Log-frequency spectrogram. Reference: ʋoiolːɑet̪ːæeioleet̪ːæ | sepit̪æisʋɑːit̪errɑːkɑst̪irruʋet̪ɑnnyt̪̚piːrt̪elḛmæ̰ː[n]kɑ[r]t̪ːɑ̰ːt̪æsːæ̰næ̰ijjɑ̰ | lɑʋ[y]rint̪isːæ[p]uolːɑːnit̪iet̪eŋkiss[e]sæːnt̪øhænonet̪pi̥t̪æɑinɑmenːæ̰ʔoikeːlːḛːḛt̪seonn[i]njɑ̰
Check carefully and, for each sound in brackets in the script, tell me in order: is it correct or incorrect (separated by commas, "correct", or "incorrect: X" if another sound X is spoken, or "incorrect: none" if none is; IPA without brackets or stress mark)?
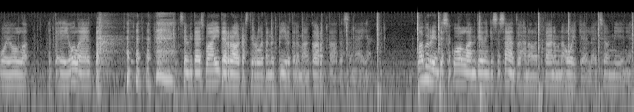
incorrect: ŋ, correct, correct, incorrect: k, correct, incorrect: iː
